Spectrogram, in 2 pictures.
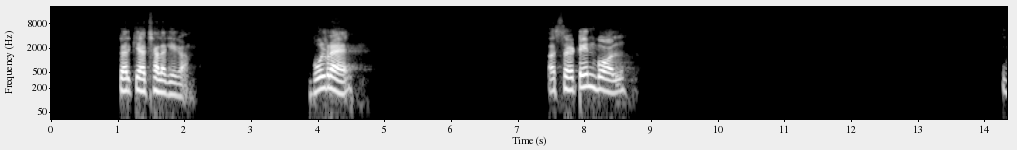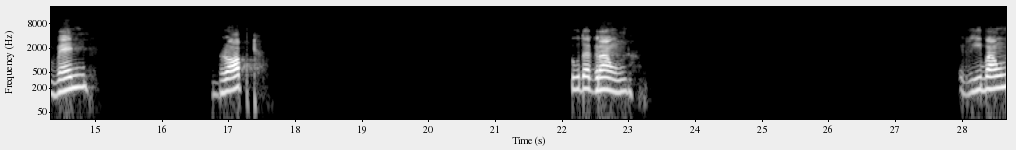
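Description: A young man speaks calmly into a microphone in short phrases with long pauses, heard as if through an online call.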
